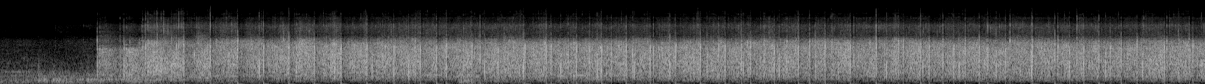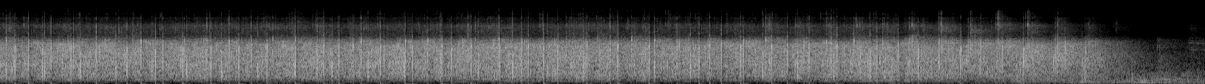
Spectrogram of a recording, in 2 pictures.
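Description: Audience applauding steadily, starting about a second in and dying away near the end.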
